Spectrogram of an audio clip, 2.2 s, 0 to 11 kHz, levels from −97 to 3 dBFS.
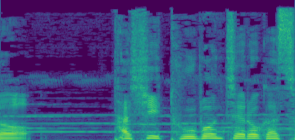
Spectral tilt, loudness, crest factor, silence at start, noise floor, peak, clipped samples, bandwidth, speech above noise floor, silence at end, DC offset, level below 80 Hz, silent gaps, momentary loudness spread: -5.5 dB/octave; -17 LUFS; 16 dB; 0 s; -37 dBFS; -2 dBFS; under 0.1%; 11 kHz; 21 dB; 0 s; under 0.1%; -46 dBFS; none; 21 LU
